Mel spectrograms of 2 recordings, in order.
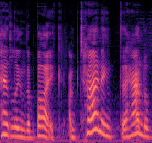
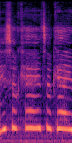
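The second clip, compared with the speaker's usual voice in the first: much higher mock soothing dad; comforting dad; 12 semitones higher than usual. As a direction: hush the hurt child. Dad comforting bleeding kid.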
